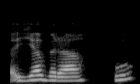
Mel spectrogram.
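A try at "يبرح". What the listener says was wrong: यबराहु, थोड़ा सा लंबा ना करें रा को, यबराहु।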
